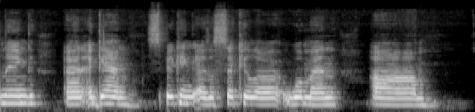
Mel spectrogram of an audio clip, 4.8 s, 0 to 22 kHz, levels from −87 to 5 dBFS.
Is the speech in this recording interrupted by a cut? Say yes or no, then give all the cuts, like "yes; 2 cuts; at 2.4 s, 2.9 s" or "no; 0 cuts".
no; 0 cuts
